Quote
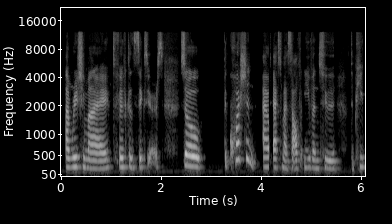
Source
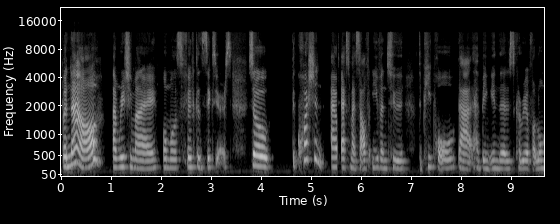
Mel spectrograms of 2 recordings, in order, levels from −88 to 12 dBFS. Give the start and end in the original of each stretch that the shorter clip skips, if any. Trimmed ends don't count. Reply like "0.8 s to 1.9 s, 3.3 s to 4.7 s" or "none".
2.0 s to 2.4 s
